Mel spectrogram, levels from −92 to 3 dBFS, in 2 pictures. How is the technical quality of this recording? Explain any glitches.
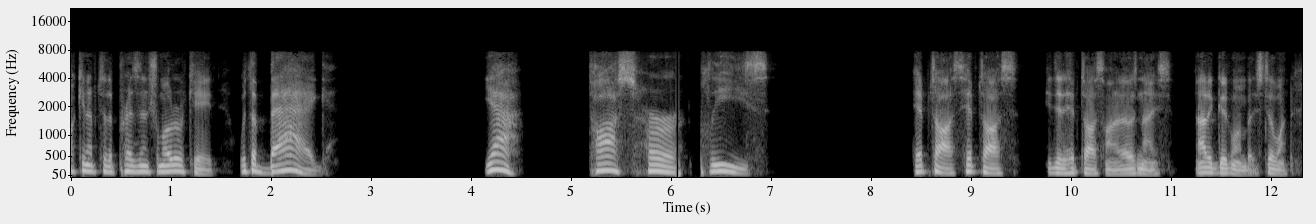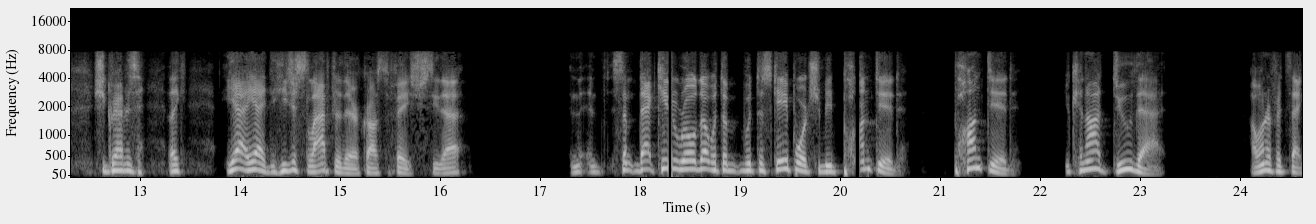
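The speech is wideband G.722 telephone audio, clear well above the narrowband limit, and it has three dropouts from packet loss on an ADPCM call.

At 6.05 to 6.10 s, 18.28 to 18.37 s and 20.15 to 20.28 s, about 30, 40 and 50 ms of packets go missing and become hard-edged silences. The decoder's adaptive predictor and step size fall out of step with the sender's, so the speech comes back slightly distorted until they realign.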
